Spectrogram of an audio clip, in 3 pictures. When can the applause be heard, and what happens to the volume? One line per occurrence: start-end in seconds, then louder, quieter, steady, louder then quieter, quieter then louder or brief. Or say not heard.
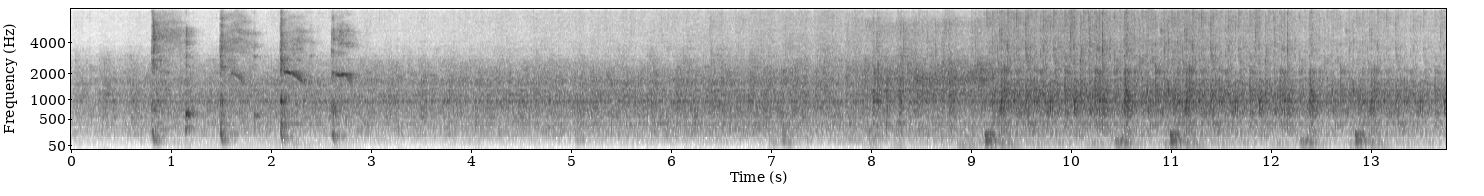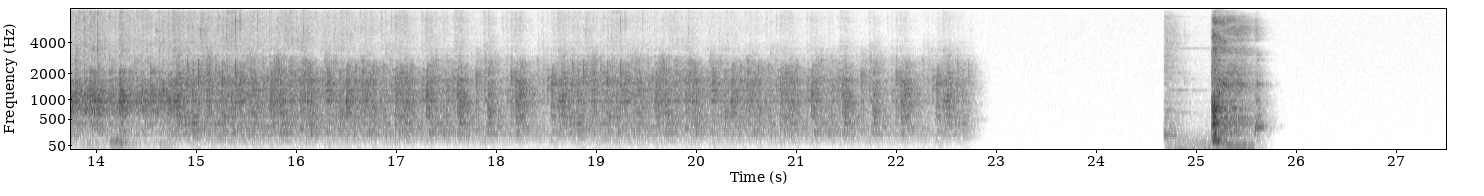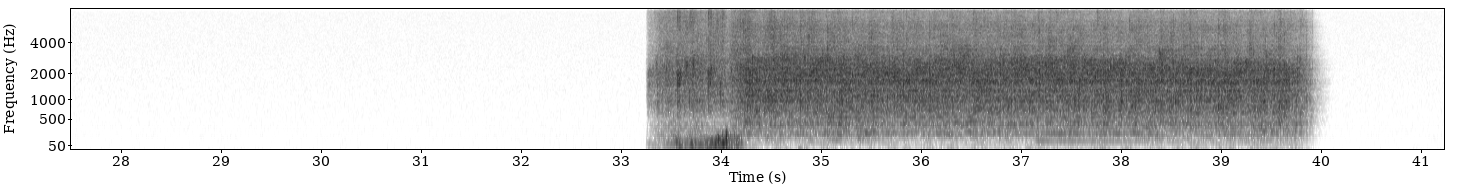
0.0-22.8 louder then quieter
33.2-40.0 steady.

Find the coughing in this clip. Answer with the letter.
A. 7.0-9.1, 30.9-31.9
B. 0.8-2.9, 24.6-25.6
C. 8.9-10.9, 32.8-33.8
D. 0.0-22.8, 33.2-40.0
B.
